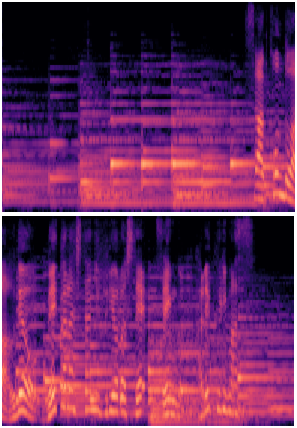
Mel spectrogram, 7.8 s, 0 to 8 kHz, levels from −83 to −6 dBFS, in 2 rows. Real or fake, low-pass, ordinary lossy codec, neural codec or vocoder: fake; none; none; codec, 16 kHz, 6 kbps, DAC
